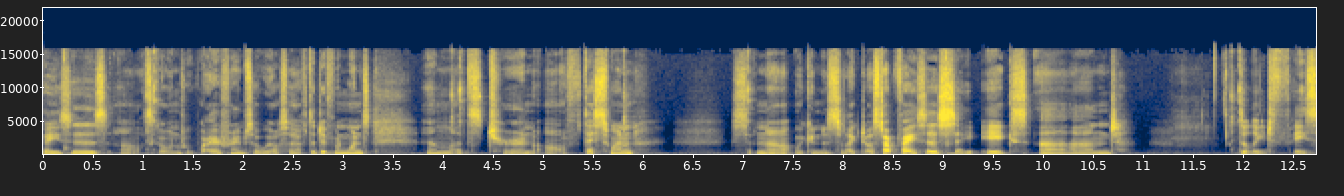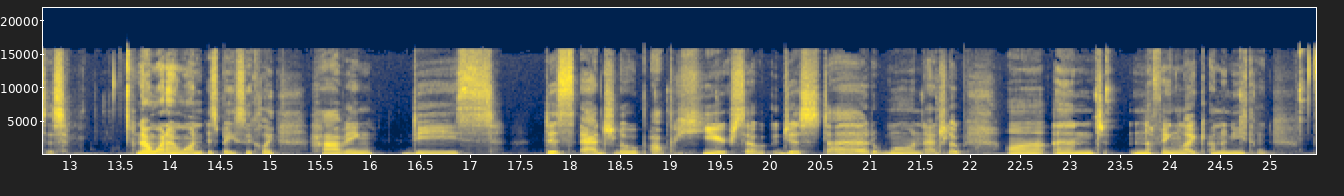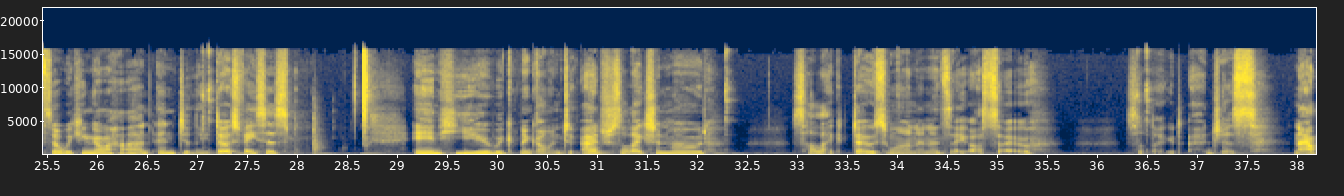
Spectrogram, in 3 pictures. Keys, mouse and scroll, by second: 0.3 z, 4.2 click, 5.9 click, 9.2 x, 19.1 middle click, 21.7 middle click, 23.4 click, 24.8 click, 26.1 x, 30.6 2, 31.6 click, 34.2 x, 37.4 middle click.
